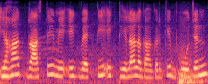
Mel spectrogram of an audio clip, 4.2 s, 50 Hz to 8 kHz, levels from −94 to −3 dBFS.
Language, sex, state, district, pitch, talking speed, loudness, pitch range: Hindi, female, Uttar Pradesh, Muzaffarnagar, 250 Hz, 175 wpm, -17 LUFS, 235-280 Hz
